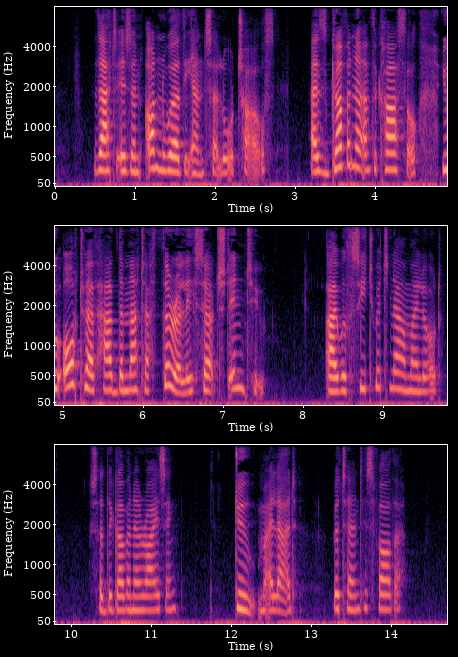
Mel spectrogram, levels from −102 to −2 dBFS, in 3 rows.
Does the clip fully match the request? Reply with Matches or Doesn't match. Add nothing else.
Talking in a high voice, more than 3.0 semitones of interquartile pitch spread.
Doesn't match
